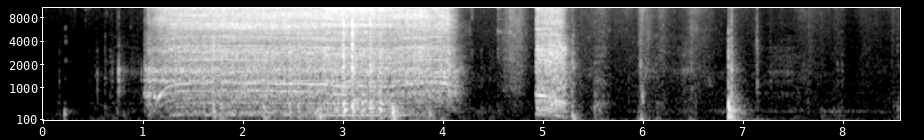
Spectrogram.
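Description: DeWalt cordless drill driving a screw into a wooden bracket block: the motor spins up with a rising whine and runs steadily for about three seconds. A shorter burst and a couple of sharp knocks follow.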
